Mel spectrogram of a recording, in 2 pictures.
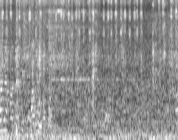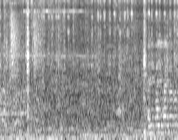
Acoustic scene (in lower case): crowded indoor space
